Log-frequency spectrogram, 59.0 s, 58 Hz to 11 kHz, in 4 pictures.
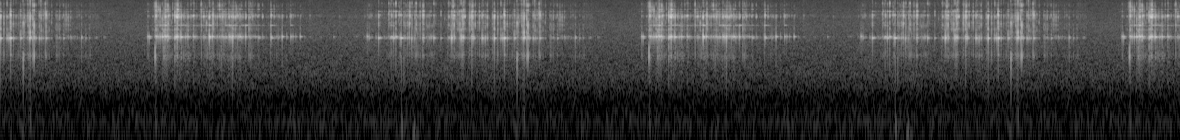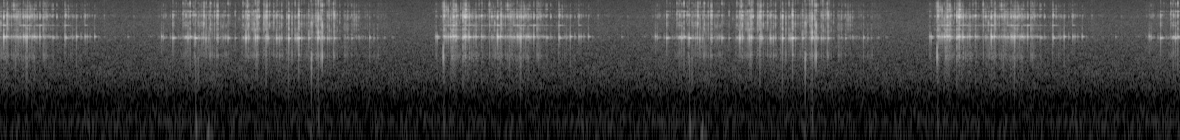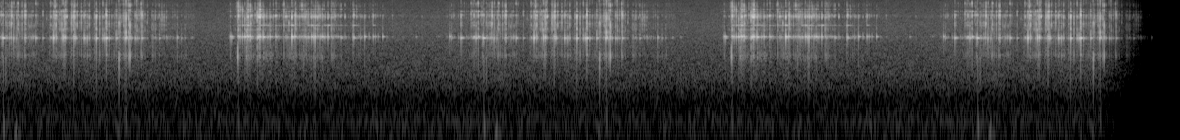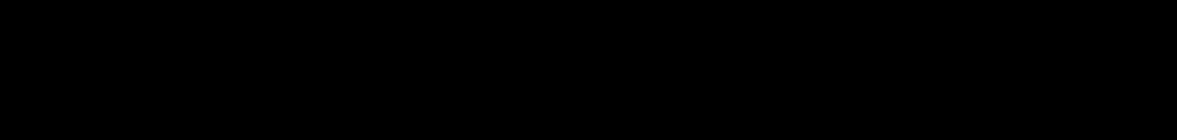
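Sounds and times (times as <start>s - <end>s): ice cubes clinking in a glass: 0.0s - 43.6s.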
